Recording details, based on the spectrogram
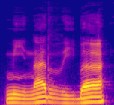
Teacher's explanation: Sehingga huruf lamnya dia tidak ada tanda bacanya karena dia dibaca idgham dari na langsung ke huruf rnya ini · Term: idgham syamsiyah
